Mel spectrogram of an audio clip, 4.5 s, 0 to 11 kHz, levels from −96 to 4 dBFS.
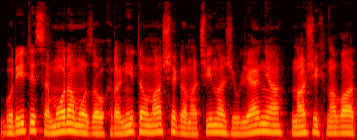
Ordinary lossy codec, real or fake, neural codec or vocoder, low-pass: none; real; none; none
